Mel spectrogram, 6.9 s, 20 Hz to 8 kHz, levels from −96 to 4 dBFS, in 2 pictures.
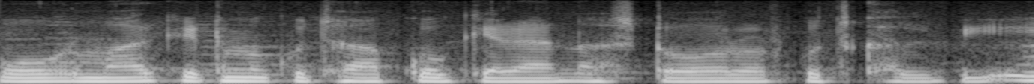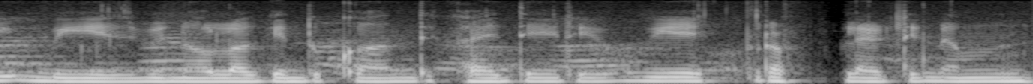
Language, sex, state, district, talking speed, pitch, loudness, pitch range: Hindi, male, Uttar Pradesh, Budaun, 130 wpm, 130 Hz, -17 LUFS, 125-135 Hz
